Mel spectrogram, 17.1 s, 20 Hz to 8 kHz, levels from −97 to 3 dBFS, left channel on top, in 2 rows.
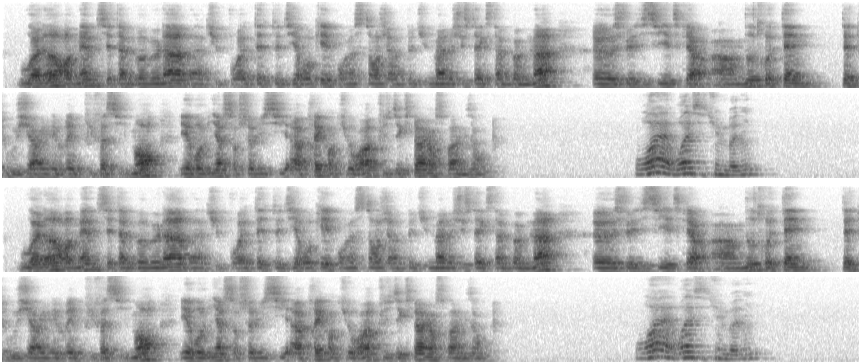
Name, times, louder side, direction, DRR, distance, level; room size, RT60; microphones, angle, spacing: voice 1, 0.2-8.0 8.4-13.4, left 1 dB, 25° left, -2 dB, 1.0 m, -29 dB
voice 2, 14.9-16.0, left 3 dB, 90° left, 5 dB, 0.5 m, -31 dB
2.5 x 2.1 x 2.7 m, 0.39 s
head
